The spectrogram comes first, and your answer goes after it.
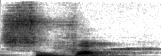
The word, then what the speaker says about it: souvent: Okay, this T we should not read. So souvent, souvent.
